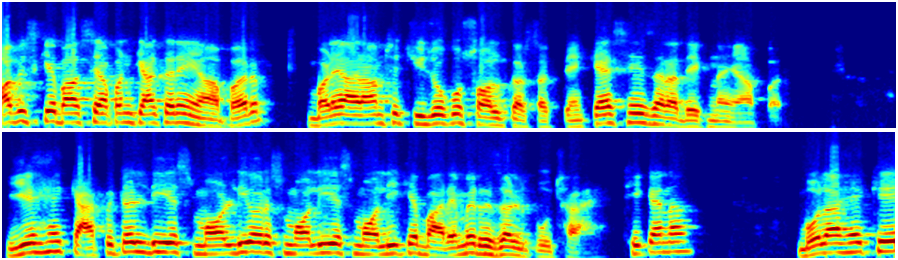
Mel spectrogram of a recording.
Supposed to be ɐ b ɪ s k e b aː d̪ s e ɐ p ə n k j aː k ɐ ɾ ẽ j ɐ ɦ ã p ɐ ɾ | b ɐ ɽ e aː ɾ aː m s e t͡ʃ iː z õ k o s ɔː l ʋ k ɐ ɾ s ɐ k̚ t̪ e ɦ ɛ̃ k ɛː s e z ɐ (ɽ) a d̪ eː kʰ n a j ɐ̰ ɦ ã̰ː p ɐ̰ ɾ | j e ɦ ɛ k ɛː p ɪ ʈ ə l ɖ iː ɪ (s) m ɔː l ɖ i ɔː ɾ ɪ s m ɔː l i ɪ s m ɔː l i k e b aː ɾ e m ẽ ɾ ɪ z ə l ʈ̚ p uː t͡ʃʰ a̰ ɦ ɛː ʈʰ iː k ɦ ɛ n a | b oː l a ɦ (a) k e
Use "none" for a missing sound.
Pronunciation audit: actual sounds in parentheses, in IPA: ɾ, s, ɛ

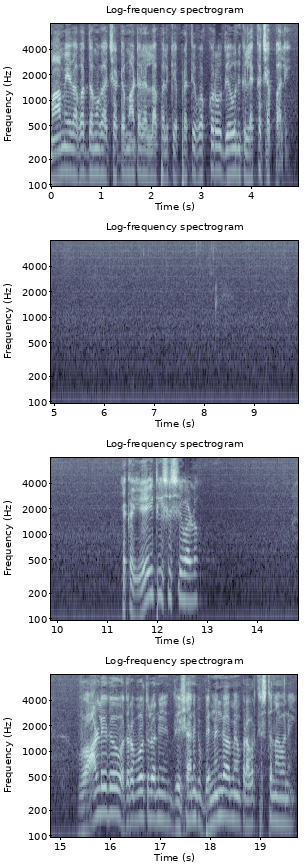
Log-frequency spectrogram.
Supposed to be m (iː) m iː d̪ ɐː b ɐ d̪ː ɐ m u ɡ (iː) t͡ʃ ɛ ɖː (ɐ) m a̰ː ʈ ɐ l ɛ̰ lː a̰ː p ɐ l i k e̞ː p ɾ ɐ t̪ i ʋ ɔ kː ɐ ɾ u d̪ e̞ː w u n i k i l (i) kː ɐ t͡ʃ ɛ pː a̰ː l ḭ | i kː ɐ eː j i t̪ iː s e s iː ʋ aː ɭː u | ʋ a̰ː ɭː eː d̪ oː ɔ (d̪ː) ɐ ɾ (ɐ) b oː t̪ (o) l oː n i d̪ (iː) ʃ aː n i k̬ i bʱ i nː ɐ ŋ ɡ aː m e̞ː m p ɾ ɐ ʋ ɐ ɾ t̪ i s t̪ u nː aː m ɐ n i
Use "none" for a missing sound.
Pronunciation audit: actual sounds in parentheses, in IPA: aː, aː, ɐ, ɛ, d̪, ɐ, u, ɛː

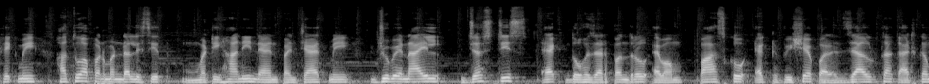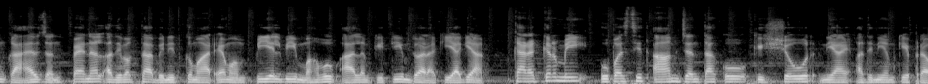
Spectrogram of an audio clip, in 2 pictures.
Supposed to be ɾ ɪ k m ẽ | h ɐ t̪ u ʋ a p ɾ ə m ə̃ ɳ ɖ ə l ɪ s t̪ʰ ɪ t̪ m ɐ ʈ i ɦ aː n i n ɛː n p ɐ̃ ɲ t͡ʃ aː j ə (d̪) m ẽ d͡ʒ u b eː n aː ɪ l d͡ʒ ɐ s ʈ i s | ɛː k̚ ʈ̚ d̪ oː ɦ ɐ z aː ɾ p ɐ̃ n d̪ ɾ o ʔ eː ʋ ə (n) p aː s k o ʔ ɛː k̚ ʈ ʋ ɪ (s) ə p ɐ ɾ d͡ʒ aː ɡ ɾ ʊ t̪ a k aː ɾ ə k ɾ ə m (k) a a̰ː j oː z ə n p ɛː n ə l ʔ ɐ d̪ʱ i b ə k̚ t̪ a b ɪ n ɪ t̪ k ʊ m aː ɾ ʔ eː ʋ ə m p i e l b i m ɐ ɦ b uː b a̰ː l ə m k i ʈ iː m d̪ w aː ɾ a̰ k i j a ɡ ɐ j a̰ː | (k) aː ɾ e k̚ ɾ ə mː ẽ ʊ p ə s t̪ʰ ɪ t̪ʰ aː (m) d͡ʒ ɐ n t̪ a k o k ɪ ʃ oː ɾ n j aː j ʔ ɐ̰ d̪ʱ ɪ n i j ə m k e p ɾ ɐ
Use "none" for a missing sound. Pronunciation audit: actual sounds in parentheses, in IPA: t̪, m, ʃ, k, k, m

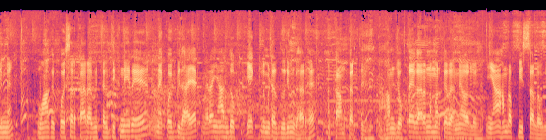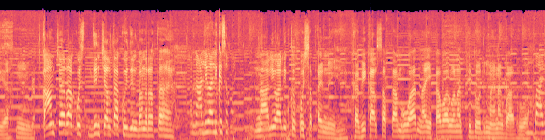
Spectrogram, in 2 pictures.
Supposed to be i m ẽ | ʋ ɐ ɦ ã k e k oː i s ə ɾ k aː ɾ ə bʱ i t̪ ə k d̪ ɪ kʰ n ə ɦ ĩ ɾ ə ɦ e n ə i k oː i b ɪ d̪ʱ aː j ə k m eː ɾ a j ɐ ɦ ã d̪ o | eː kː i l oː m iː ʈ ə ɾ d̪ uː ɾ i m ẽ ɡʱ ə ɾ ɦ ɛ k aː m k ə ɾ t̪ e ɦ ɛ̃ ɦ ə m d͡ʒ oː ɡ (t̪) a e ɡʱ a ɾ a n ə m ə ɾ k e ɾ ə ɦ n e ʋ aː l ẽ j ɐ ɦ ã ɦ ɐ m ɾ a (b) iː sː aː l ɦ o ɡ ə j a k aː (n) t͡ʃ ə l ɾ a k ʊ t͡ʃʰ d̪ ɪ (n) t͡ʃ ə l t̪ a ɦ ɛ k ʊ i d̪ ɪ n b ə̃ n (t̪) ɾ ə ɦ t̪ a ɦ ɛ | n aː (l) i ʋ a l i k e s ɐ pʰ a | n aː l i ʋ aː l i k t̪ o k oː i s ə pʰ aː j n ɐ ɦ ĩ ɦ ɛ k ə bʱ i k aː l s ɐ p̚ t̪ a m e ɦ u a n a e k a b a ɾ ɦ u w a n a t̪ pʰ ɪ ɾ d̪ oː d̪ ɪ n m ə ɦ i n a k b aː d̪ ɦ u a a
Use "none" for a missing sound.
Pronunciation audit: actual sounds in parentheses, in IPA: t̪, b, m, n, d̪, l

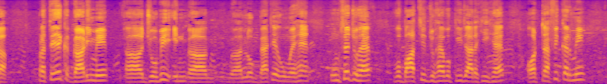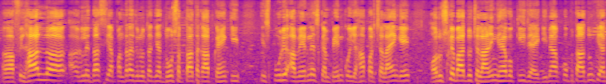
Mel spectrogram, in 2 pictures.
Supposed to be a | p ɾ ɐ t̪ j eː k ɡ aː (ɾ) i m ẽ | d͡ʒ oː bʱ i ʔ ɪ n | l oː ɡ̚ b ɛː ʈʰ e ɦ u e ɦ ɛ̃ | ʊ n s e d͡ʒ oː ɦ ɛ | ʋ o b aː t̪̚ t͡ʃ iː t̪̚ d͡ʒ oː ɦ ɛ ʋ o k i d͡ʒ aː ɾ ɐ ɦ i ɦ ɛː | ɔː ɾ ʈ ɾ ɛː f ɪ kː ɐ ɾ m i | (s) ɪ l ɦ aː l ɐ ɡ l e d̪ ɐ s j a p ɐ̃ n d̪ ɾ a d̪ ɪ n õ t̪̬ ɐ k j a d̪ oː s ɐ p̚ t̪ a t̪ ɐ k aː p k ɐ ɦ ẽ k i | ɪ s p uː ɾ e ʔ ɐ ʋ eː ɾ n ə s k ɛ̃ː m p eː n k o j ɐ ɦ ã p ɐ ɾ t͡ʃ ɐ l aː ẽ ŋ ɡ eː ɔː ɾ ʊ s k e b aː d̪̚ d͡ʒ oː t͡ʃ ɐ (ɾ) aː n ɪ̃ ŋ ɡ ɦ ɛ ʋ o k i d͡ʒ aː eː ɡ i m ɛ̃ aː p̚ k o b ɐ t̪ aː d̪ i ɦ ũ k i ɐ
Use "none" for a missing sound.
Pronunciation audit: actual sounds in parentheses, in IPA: ɽ, f, l

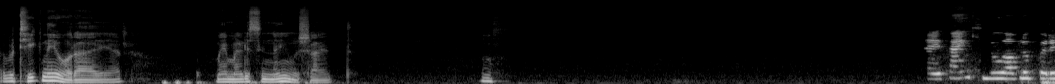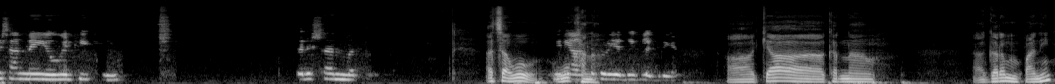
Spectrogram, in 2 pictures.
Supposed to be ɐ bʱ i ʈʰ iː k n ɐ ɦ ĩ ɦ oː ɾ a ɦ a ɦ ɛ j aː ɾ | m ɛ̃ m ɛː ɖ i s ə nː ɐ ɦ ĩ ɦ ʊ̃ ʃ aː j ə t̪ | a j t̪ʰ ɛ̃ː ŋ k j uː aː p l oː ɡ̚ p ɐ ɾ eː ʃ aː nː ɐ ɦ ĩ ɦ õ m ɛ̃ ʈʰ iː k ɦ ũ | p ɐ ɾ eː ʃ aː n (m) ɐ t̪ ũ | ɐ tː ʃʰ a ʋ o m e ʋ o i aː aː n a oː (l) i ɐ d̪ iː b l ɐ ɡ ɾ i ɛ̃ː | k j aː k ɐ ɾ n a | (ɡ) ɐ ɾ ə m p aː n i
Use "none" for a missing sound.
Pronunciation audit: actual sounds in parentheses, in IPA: m, ɽ, ɡ

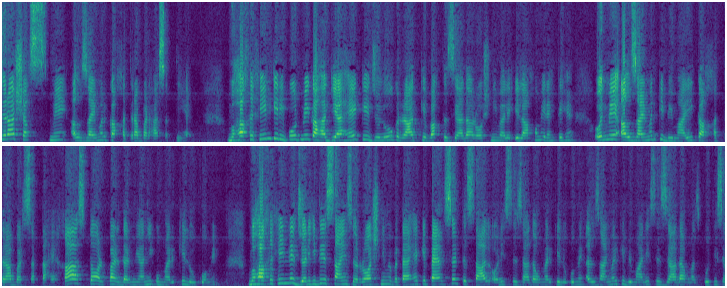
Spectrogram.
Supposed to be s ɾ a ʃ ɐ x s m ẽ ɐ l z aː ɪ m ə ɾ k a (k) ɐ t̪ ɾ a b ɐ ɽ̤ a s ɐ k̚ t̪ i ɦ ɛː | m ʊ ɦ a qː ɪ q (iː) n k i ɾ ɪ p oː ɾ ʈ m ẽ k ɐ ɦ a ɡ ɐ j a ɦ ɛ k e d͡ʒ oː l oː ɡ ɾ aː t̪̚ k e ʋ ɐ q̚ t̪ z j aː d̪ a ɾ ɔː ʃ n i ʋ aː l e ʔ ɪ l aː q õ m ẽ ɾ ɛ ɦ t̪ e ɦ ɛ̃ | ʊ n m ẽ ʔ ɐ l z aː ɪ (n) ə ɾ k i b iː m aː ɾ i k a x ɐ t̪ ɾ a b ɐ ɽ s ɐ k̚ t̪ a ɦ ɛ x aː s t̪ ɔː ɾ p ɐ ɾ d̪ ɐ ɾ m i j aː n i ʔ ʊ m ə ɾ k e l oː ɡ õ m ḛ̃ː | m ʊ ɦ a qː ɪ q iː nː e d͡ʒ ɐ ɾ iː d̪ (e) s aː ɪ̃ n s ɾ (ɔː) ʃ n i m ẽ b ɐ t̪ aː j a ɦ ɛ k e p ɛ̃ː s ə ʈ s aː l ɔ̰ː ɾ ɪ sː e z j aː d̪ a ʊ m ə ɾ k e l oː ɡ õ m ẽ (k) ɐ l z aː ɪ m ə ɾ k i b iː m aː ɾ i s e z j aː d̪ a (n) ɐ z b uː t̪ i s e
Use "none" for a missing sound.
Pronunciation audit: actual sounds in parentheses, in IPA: x, iː, m, e, ɔː, ʔ, m

